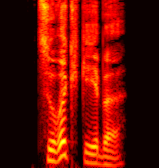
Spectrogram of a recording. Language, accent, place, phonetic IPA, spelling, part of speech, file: German, Germany, Berlin, [t͡suˈʁʏkˌɡeːbə], zurückgebe, verb, De-zurückgebe.ogg
- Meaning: inflection of zurückgeben: 1. first-person singular dependent present 2. first/third-person singular dependent subjunctive I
